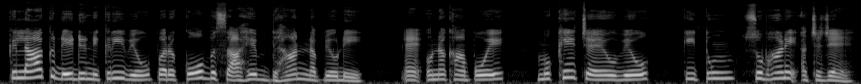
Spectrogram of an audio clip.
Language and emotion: Sindhi, neutral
